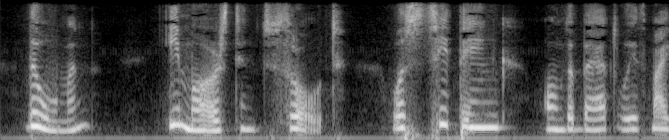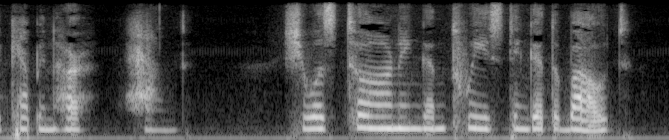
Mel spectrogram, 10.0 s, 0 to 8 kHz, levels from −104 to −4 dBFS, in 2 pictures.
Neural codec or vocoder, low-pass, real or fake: none; 7.2 kHz; real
